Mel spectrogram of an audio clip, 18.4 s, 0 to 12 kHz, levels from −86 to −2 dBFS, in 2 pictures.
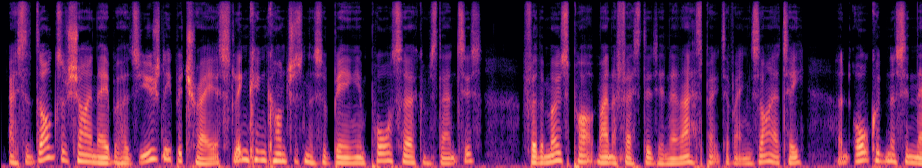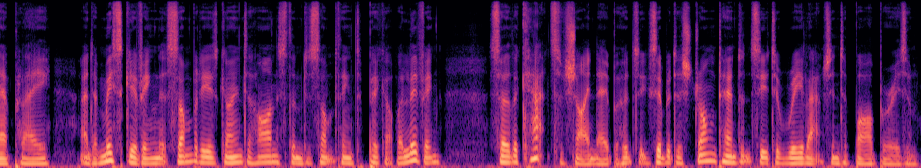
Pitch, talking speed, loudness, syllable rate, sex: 115 Hz, 195 wpm, -20 LUFS, 6.0 syllables/s, male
